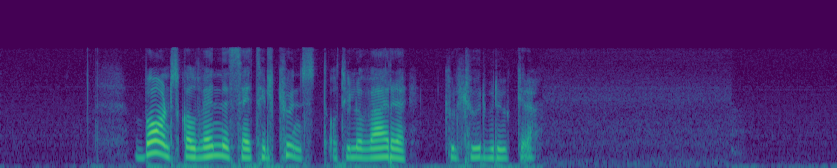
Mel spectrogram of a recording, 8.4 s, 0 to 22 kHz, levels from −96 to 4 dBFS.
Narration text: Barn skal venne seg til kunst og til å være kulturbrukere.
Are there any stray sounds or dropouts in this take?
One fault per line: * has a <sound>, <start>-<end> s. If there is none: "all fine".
all fine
